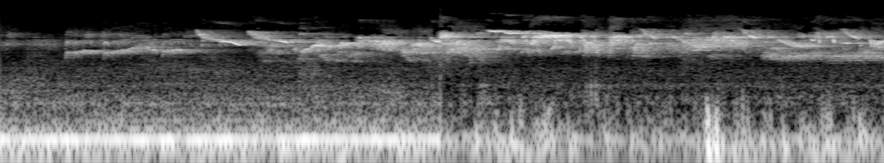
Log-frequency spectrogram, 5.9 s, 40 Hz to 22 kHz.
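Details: Young red-whiskered bulbul singing with a wing-flicking display from its perch, 14 days after its April 2024 moult; sweet, slurred whistled phrases rise and fall, with a low hum fading out halfway and faint knocks.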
